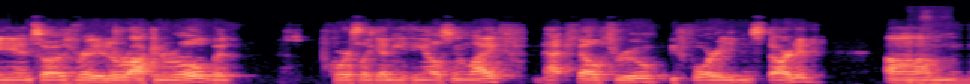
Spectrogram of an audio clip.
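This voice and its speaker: A man with an American accent talks in a normal speaking voice at medium pitch. His pace is fairly quick and his intonation fairly even. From Boston, US. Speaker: massage therapist and clinic owner. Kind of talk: casual interview.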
